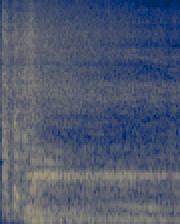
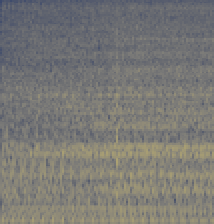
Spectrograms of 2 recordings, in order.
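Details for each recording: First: After new alternator fitted (old one had failed one-way clutch pulley, some bearing noise and erratic voltage): engine starts, smooth quiet idle and clean shutdown, no squeal or rattle from front pulleys. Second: Idle runs on, then sharp metallic rattling clatter right at shutdown; failed alternator one-way overrunning clutch pulley, after skipping and rough running were already fixed.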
